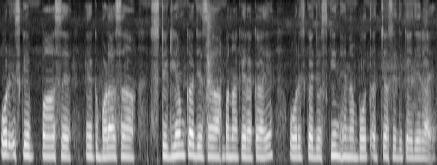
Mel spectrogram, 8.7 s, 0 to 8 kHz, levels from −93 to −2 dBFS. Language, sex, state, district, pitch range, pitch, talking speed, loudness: Hindi, male, Assam, Hailakandi, 165-185 Hz, 175 Hz, 180 wpm, -17 LUFS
